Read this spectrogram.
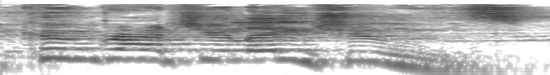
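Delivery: high-pitched prize announcement, hammed up; acted congratulating. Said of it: "Like you might say".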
